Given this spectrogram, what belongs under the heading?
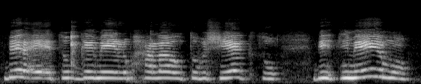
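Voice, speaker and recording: A woman's voice: sits high, little pitch movement, moderate pace, a bit bright, muffled recording, slight background noise. A young woman with an Egyptian Arabic accent bantering casually and teasingly with her husband, repeating phrases for emphasis. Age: young adult. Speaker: couple vlogger.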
